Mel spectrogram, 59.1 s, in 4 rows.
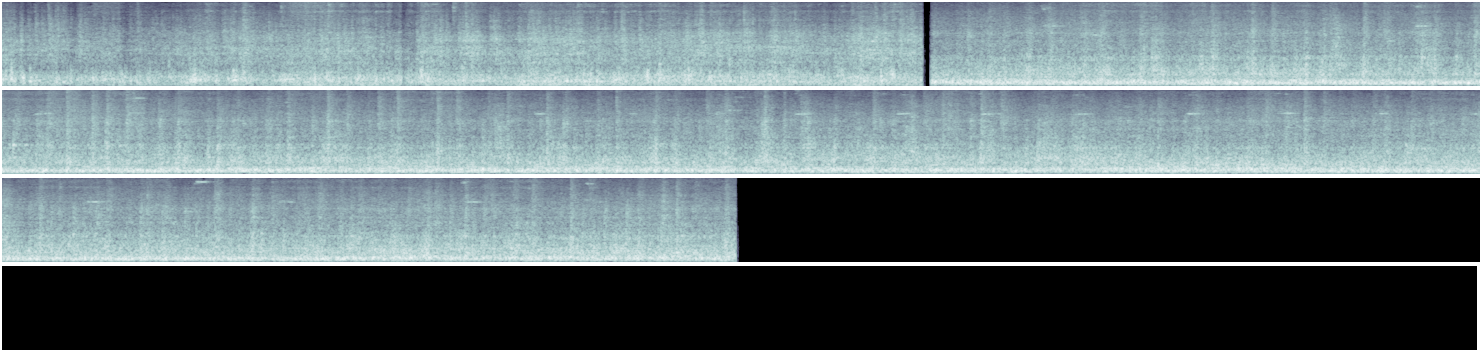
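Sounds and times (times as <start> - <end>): train wheels rumbling on rails: 0.0 - 36.9.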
